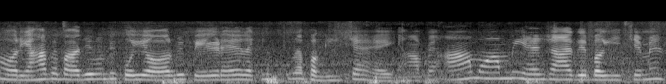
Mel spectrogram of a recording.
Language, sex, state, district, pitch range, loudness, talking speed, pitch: Hindi, male, Maharashtra, Mumbai Suburban, 205-240 Hz, -19 LUFS, 235 wpm, 220 Hz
